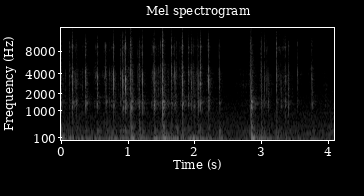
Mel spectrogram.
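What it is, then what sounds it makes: Mechanical keyboard with plastic keycaps. Fingertips type rapidly on a backlit mechanical keyboard with dark plastic keycaps and a silver frame. Bright, sharp clacks come in quick bursts, with a short pause before one louder stroke and a final run of softer taps.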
